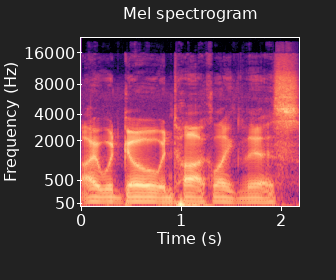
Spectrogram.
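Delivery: fake, forced, put-on deep voice. Showing what a faked voice would sound like, not a voice changer: fake lower voice. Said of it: "If I was doing a fake voice to go lower".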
